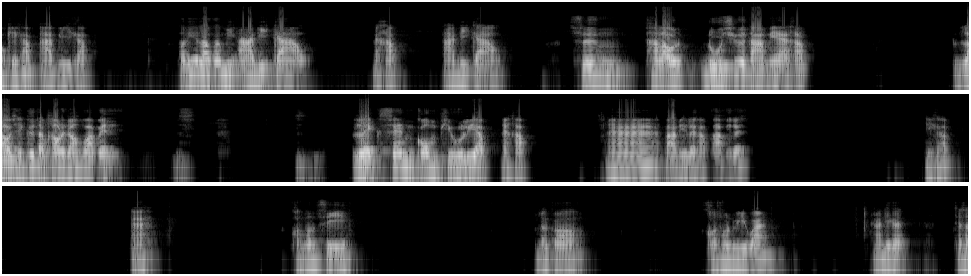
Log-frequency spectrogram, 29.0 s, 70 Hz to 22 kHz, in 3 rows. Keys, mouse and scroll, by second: 0.3 click, 8.1 click, 11.6-20.5 drag, 22.7 ctrl+c, 24.1 click, 25.0 click, 25.7 click, 27.0 ctrl+v, 27.7 click, 28.7 click, 28.9 click.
